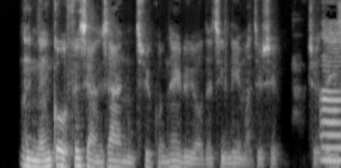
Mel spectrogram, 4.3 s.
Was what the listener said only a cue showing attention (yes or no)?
no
